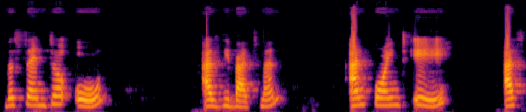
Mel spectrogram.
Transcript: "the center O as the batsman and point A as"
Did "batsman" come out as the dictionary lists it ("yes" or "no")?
no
